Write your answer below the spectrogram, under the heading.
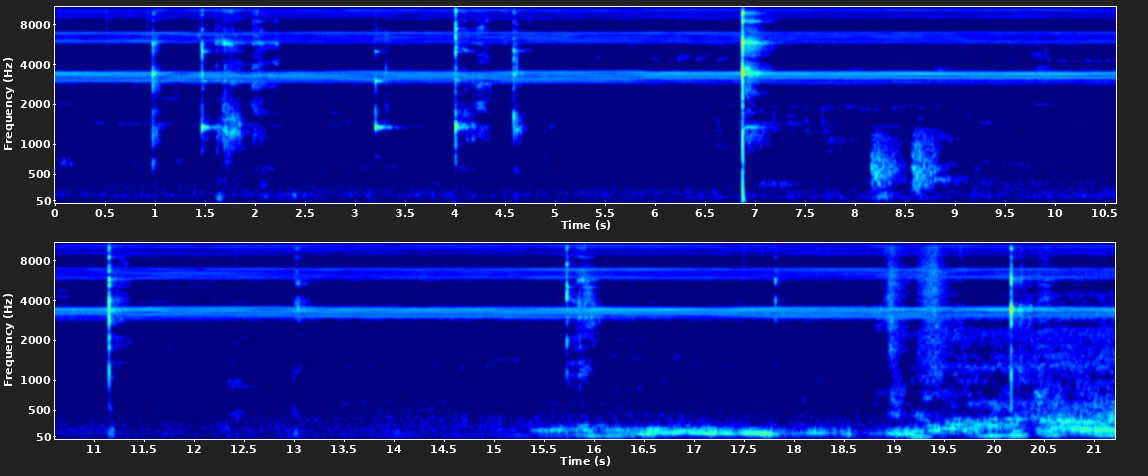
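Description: A metal spoon clinks against the food bowl several times as a rice, carrot and meat meal is stirred. The loudest clink comes about seven seconds in. A steady high-pitched whine runs underneath, and a low rumble joins in the last few seconds.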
